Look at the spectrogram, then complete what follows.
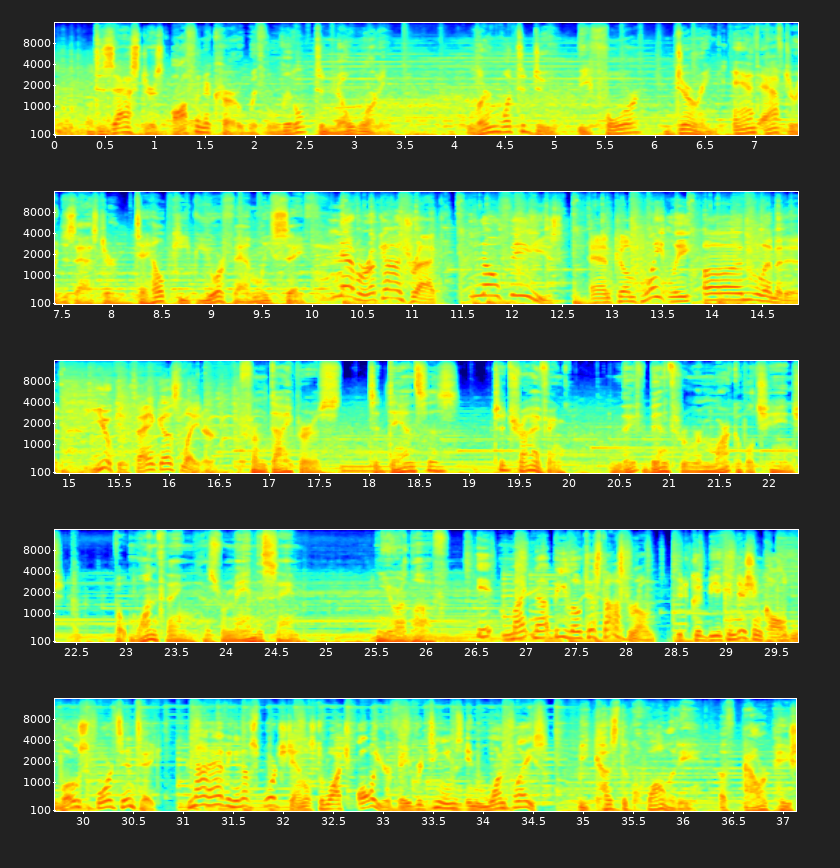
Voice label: commercial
